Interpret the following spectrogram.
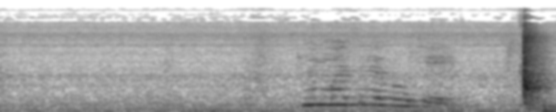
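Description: Quiet room tone, then about halfway in a voice speaks a drawn-out phrase that falls in pitch. Just before the end comes a single sharp smack.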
